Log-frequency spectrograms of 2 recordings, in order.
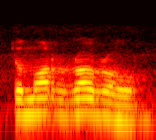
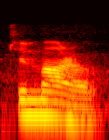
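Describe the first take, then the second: First: The middle r sound is held long. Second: The middle r sound is short. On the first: The speaker calls it wrong. "I'm not going to say tomorrow" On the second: The speaker calls it right. "I'm just going to pronounce it at just one ra sound"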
